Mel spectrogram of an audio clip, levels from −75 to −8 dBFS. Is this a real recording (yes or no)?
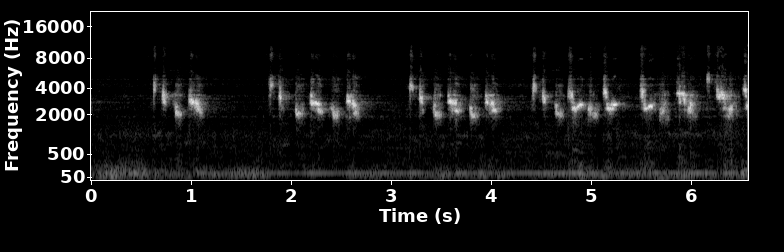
no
